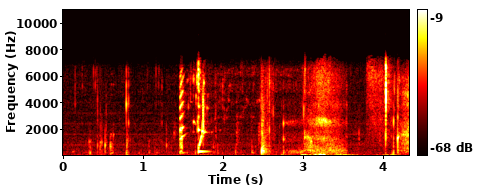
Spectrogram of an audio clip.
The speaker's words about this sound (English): Gotta take a sip of my cheer wine.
